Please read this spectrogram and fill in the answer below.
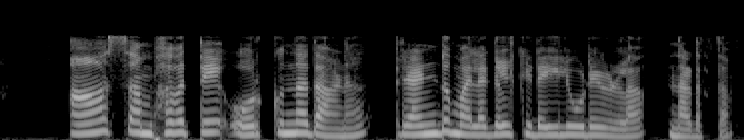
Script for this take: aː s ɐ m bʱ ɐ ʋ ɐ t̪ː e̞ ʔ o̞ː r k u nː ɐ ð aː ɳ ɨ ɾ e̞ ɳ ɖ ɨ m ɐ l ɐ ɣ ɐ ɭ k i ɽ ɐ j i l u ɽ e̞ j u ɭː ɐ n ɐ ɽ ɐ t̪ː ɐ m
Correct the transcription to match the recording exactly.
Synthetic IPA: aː s ɐ m bʱ ɐ ʋ ɐ t̪ː e̞ ʔ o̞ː r k u nː ɐ ð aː ɳ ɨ ɾ e̞ ɳ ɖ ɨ m ɐ l ɐ ɣ ɐ ɭ k i ɽ ɐ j i l uː ɽ e̞ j u ɭː ɐ n ɐ ɽ ɐ t̪ː ɐ m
